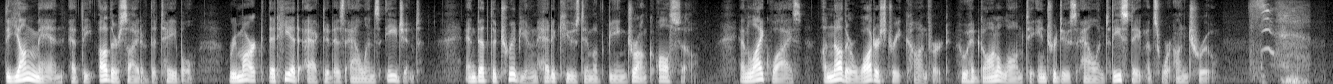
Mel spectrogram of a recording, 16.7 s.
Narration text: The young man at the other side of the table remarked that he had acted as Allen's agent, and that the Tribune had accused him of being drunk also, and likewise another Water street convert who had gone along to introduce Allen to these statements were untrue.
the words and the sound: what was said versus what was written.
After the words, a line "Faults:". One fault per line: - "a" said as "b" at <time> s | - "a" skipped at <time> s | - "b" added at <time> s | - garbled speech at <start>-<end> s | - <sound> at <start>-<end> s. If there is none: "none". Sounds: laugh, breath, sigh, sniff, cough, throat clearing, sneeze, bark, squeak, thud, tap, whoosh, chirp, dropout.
The young man at the other side of the table remarked that he had acted as Allen's agent, and that the Tribune had accused him of being drunk also, and likewise another Water street convert who had gone along to introduce Allen to these statements were untrue.
Faults:
- sneeze at 15.6-16.4 s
